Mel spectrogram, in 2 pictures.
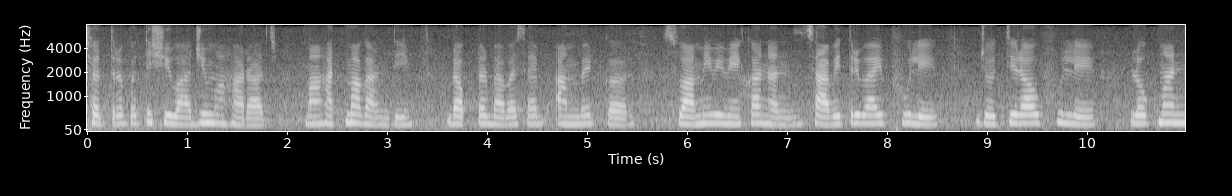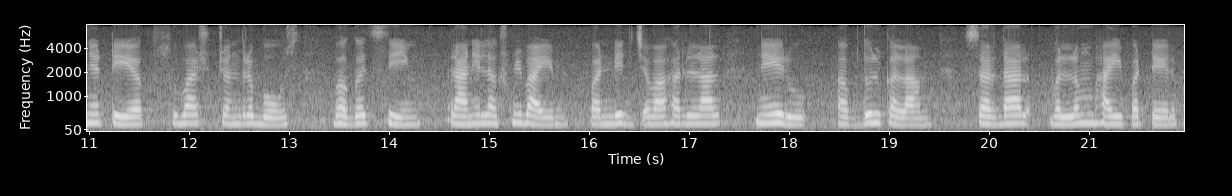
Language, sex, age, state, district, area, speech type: Marathi, female, 30-45, Maharashtra, Wardha, rural, spontaneous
